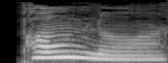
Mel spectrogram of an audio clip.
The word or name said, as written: ponor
